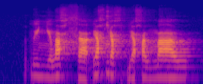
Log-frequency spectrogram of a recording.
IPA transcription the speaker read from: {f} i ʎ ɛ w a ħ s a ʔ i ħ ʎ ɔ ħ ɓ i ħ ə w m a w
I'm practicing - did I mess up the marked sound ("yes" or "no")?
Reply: yes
